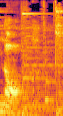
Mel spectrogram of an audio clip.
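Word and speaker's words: knock: द के इन नॉक is silent. It इज़ not pronounced. Right to other words with a silent के. नॉक में के जो है वो साइलेंट है. पहला वाला के हमने नहीं पढ़ा, सिर्फ नॉक पढ़ा उसको.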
